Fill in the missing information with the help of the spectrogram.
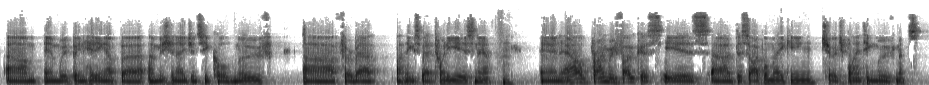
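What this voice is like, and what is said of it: Australian accent. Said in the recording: “as you can tell from the accent, I'm an Australian.”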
